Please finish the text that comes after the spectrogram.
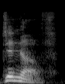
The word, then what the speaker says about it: Dinov: And he moved to Munkatch from a city in Poland called Dinov.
